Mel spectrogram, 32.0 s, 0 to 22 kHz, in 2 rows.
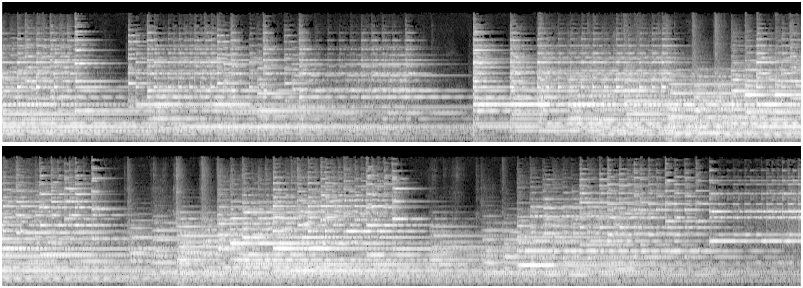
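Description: Hemony carillon, a set of 17th-century cast-bronze tower bells, newly restored and played from its baton keyboard. The bells ring a slow prelude of rapidly repeated notes and sustained ringing chords. The music softens, then comes in suddenly louder about nine seconds in.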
